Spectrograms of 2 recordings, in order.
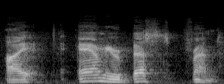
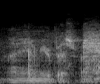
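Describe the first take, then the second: First: It is said loudly. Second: It is said quietly.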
